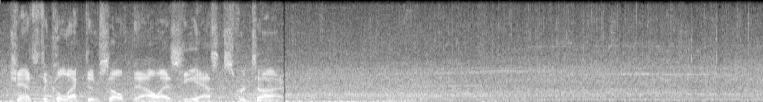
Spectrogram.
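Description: A large stadium crowd murmurs steadily in the distance.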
